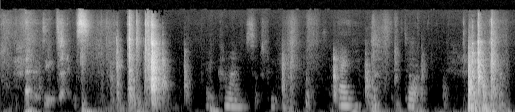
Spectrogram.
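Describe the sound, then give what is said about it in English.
A door is opened to let a dog in, with a few knocks and rattles of handling, while people talk over and between the clunks. “Speaking of happy hormones, do you mind if I let my dog in because he's squeaking and it's going to really irritate me?”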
